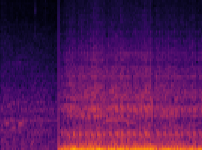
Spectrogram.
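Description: Loud low rumble of outdoor field-recording ambience that starts abruptly about half a second in, after a brief near-quiet gap.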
